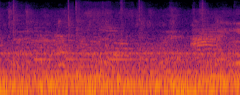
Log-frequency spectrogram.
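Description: Faint, indistinct voices over steady low room noise.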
